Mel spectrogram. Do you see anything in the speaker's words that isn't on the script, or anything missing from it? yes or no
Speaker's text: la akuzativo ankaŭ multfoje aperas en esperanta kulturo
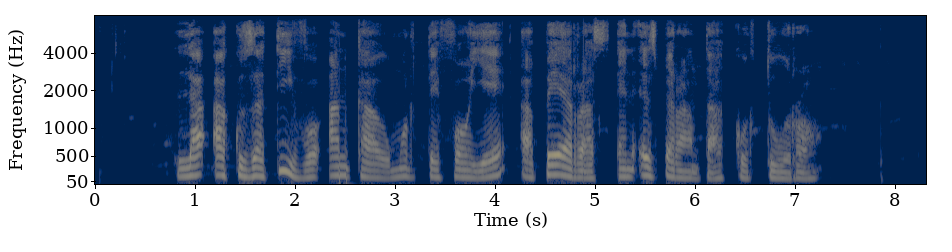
no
